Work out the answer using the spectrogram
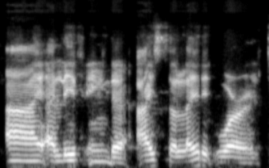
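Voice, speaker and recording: A man's voice: medium pitch, steady tone, a little slow, fairly bright tone. A man from Vietnam practicing English, speaking in a medium voice. He hesitates and restarts as he hunts for words. His audio comes through dull and lo-fi over the call. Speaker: English student.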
